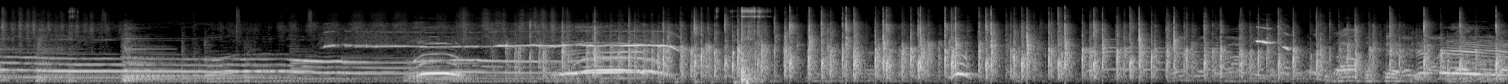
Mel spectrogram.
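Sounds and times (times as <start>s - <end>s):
person singing: 0.0s - 6.6s
audience clapping: 4.2s - 15.0s.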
